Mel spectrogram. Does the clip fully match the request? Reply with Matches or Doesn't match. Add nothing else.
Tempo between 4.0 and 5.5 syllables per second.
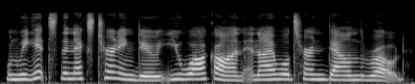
Matches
